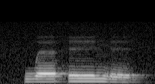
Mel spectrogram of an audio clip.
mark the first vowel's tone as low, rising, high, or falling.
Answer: low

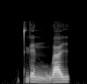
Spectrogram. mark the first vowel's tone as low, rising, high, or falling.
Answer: falling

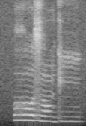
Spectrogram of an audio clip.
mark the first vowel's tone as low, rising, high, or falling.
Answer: high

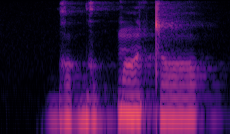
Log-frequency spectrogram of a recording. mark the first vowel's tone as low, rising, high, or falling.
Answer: low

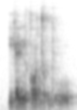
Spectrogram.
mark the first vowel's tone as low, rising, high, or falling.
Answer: high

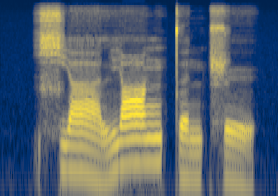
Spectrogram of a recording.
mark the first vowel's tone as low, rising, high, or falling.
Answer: falling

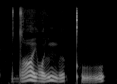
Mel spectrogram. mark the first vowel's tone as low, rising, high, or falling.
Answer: rising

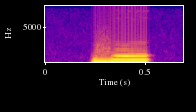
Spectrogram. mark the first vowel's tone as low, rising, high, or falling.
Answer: high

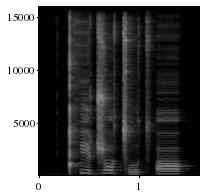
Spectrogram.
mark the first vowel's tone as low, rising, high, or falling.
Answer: falling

